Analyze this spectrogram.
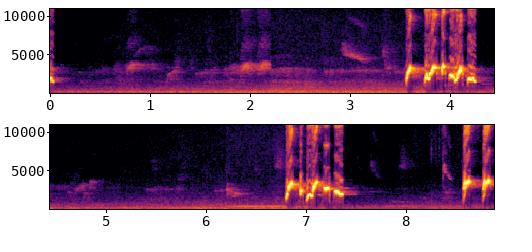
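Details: Red-whiskered bulbul, a newly caught wild bird, in competitive fighting song: two short bursts of bright, fluttering whistled notes about three seconds apart, each under a second, over quiet low background hum.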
